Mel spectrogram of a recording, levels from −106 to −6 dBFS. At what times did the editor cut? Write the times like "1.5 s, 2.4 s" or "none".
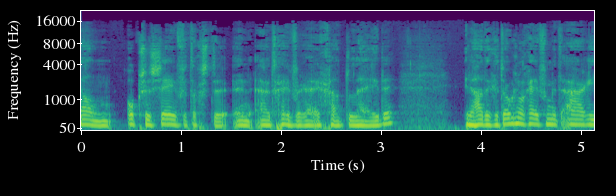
none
